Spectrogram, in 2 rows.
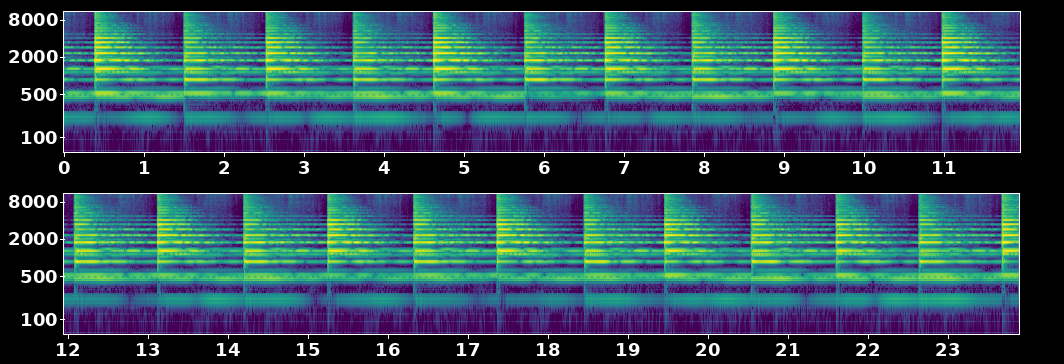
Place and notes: {
  "title": "Ath, Belgique - Bouvignies bell",
  "date": "2012-07-08 11:10:00",
  "description": "The Bouvignies bell ringed manually in the bell tower.",
  "latitude": "50.65",
  "longitude": "3.77",
  "altitude": "39",
  "timezone": "Europe/Brussels"
}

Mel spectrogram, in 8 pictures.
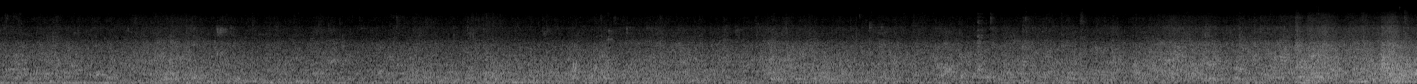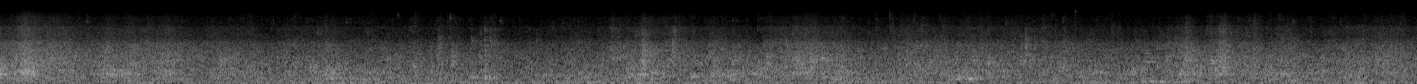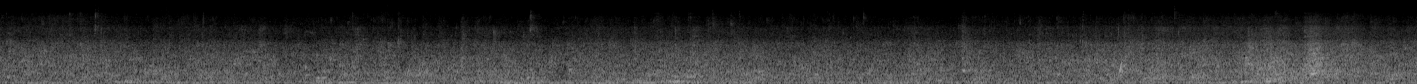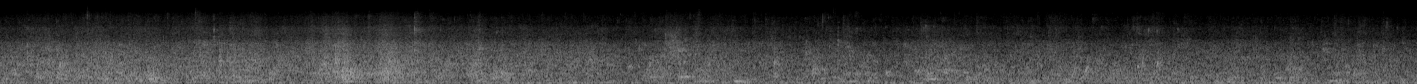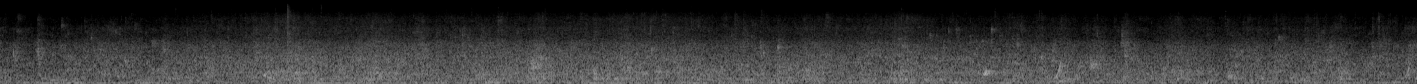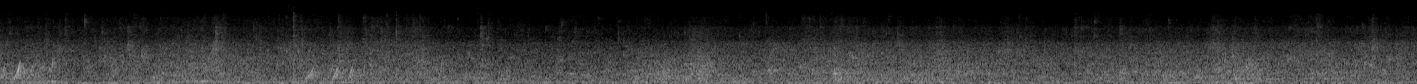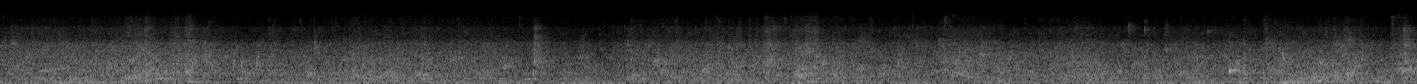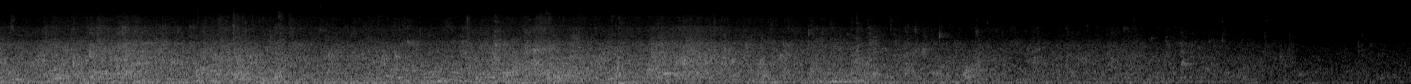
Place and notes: {
  "title": "Chrysopighi, Sifnos, Greece - Chrysopighi - under the bridge",
  "date": "2015-08-06 18:49:00",
  "description": "recorded under the bridge that joins the two sections of Chrysopighi monastery on Sifnos. a narrow gash in the rocks, creating a reverberant space. waves, pigeons. AT8022 / Tascam DR40",
  "latitude": "36.94",
  "longitude": "24.75",
  "altitude": "4",
  "timezone": "Europe/Athens"
}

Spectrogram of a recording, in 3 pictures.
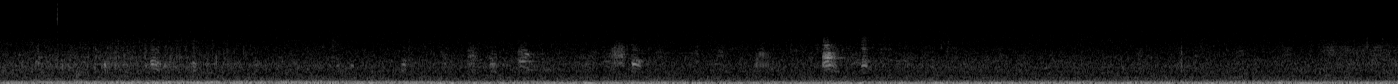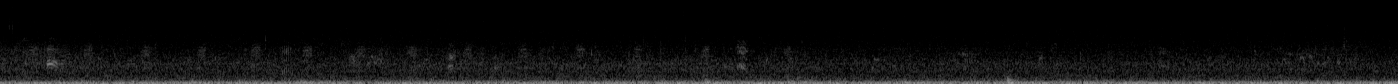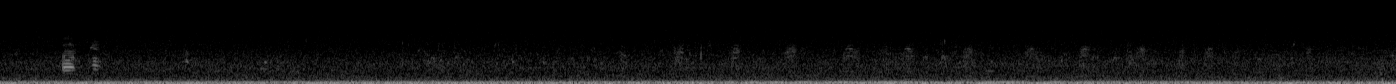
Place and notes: {
  "title": "lancken-granitz: neuensiener see - the city, the country & me: evening ambience",
  "date": "2013-03-05 19:06:00",
  "description": "sheep, wild geese, ducks, barking dogs and other busy animals\nthe city, the country & me: march 5, 2013",
  "latitude": "54.36",
  "longitude": "13.64",
  "timezone": "Europe/Berlin"
}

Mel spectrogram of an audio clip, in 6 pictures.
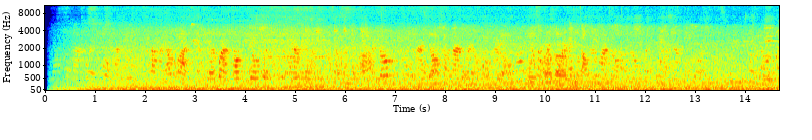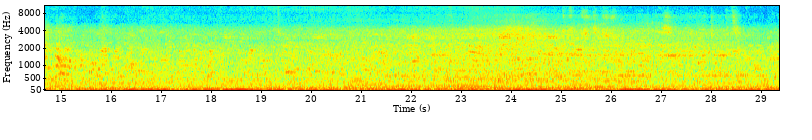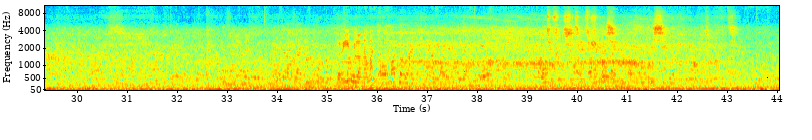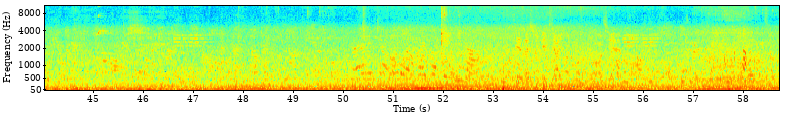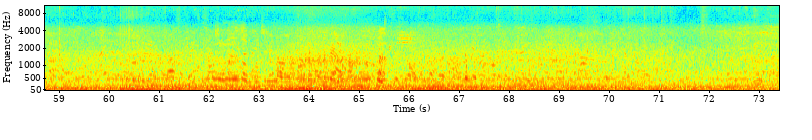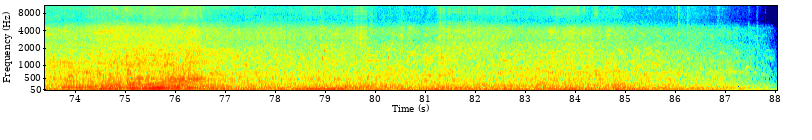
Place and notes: {
  "title": "Ren 2nd Rd., Ren’ai Dist., Keelung City - walking in the Street",
  "date": "2016-07-16 18:53:00",
  "description": "Various shops sound, Traffic Sound, walking in the Street",
  "latitude": "25.13",
  "longitude": "121.74",
  "altitude": "16",
  "timezone": "Asia/Taipei"
}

